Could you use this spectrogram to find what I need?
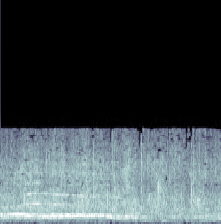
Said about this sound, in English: Lift up a cheer for the Poland team.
